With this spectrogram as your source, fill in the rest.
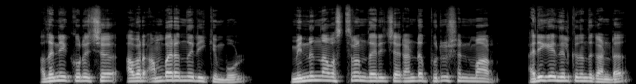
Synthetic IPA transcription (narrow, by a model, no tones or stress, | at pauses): ɐðine̞kːurit͡ɕːɨɐʋɐrʔɐmbɐɾɐnːiɾikʲːumbo̞ːɭ | minːinːɐʋɐst̪ʰɐrɐmt̪ɐɾit͡ɕːɐɾeɳɖɨpuɾuːʂɐnmaːr | ɐɾiɣenilkunːɐðɨkɐɳɖɨ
